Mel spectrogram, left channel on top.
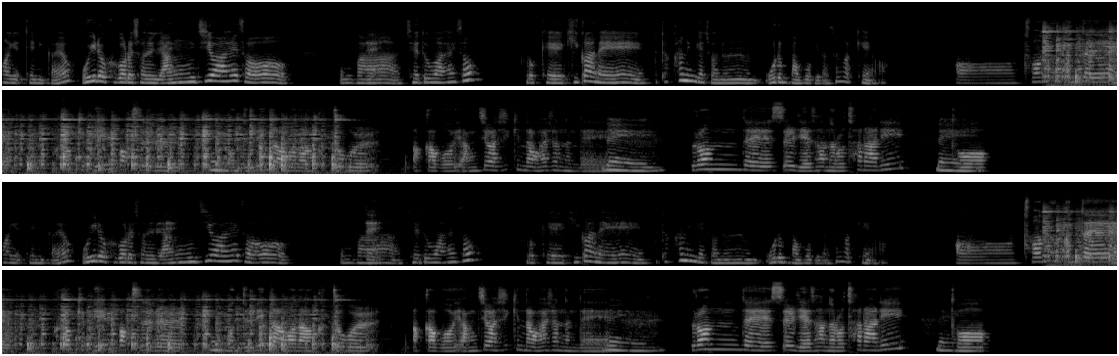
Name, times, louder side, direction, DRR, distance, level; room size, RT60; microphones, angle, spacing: voice 1, 0.0-2.9 3.4-4.8 5.2-8.9 13.2-13.6 17.1-17.8 20.5-21.0, left 5 dB, 85° left, 0.4 m, -40 dB
voice 2, 9.5-14.9 15.4-17.7 18.0-21.0, right 4 dB, 35° right, 0.7 m, -38 dB
sound 1, 10.4-14.8 15.2-15.3, left 2 dB, 15° left, 0.3 m, -35 dB
2.1 x 2.0 x 3.0 m
head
